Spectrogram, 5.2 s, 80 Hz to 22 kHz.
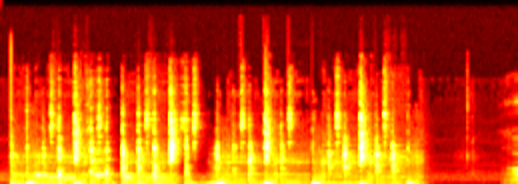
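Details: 2014 Mazda 6 Grand Touring driver's-side front door Bose speaker playing bass-heavy music buzzes and rattles on each low beat, blown from cone separation; to be repaired with CA glue and super glue gel.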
